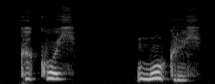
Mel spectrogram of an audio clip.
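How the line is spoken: Soft babbling. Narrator (Russian): пролепетала

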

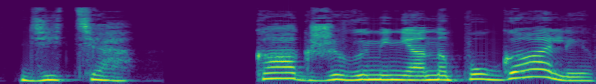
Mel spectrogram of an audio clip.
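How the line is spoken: Old woman exclaiming. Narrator (Russian): воскликнула старая служанка

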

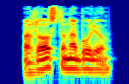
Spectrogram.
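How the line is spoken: Quiet. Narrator (Russian): тихо произнес Коронелли

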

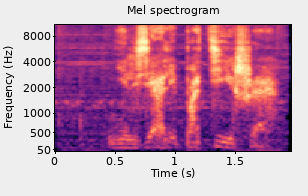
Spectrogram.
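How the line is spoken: Vile wheezing creature voice. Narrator (Russian): мерзким голосом просипела тварь

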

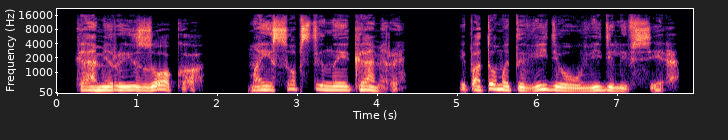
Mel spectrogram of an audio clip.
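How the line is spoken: Barely audible, strained. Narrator (Russian): еле слышно выдавил

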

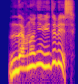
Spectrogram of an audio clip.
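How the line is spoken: Shout. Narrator (Russian): крикнул он

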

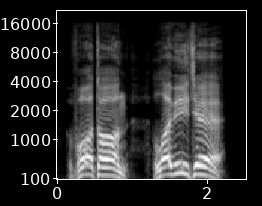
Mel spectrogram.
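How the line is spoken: Yelled. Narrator (Russian): заорал

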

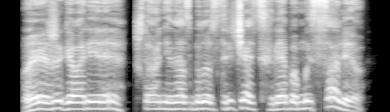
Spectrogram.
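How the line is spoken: Barked. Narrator (Russian): рявкнул император

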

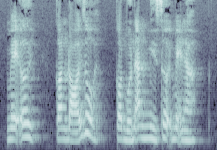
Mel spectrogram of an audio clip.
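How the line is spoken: Laughing, coaxing whine. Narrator (Vietnamese): Khương Vũ bật cười, làm nũng

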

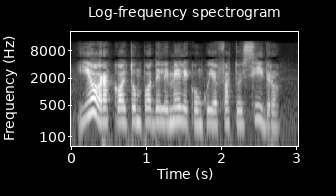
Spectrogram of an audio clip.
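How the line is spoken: Plain. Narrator (Italian): disse Demi

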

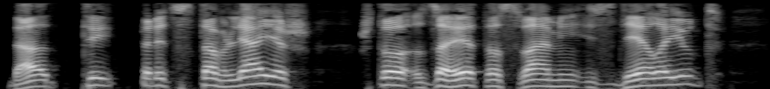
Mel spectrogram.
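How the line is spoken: Exclaiming. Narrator (Russian): воскликнул один

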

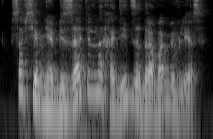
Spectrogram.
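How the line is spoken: Plain. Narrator (Russian): сказала мама

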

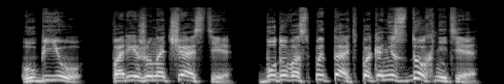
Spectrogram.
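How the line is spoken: Furious shouting. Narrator (Russian): кричал я в ярости

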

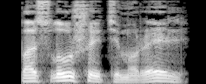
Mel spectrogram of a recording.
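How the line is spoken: Gentle. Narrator (Russian): мягко сказал граф

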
